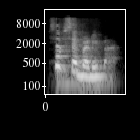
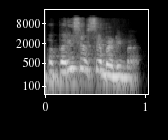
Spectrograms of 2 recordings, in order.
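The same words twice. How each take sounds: First: सबसे बड़ी बात dropped much lower for suspense; ominous low build-up on सबसे बड़ी बात; dramatic low repeat. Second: Said in the usual way. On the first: Acted.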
